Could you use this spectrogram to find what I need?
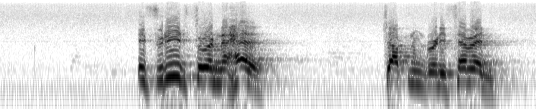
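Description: A young man speaks calmly and close into a clip-on microphone.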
